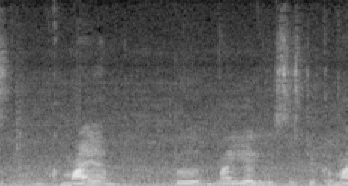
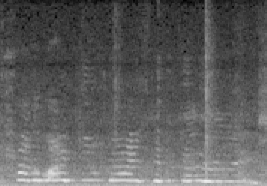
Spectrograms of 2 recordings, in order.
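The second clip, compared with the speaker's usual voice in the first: very high, drawn-out mock wail; flustered wail; 3 dB louder, much slower than usual. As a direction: imitate someone panicking and helpless. Retold flustered reply to urgent orders.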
